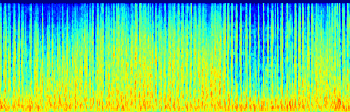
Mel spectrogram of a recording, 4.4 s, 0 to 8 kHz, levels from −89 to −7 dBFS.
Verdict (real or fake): real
